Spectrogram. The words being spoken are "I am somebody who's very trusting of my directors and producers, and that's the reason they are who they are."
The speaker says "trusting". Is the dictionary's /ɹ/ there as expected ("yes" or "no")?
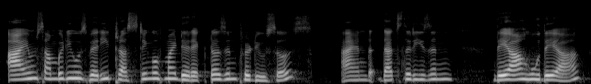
yes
